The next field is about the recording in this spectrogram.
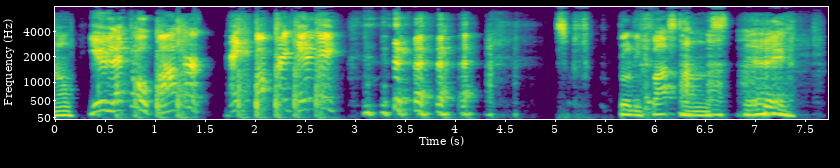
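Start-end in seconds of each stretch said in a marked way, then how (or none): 0.4-4.4 very high yelling, broken into syllables. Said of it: "a mum who'd hit me in syllables".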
